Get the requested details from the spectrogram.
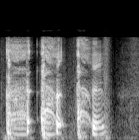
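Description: coughing and throat clearing

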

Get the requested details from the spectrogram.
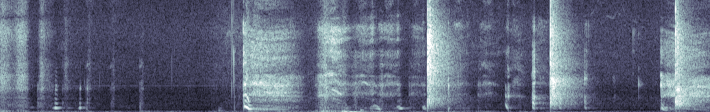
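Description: slow clap

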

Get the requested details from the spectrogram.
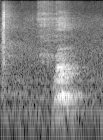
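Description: guard dog barking

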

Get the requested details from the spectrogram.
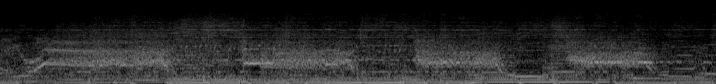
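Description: singer screaming

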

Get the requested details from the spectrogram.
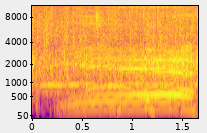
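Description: studio audience clapping

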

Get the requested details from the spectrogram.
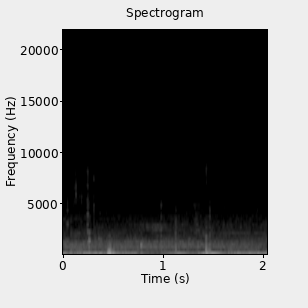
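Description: dog licking the microphone

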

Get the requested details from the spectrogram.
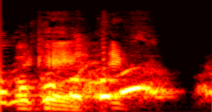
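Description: dog barking

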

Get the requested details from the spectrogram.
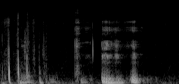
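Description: burp

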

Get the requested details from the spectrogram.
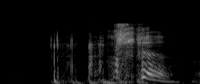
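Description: sneeze

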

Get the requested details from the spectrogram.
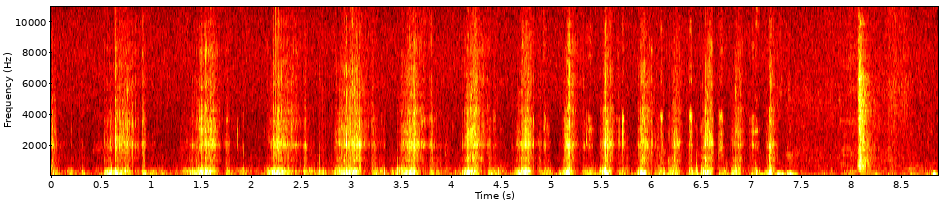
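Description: crunching on goldfish crackers

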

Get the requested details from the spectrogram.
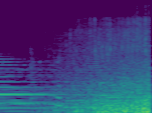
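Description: heavy rain with thunder

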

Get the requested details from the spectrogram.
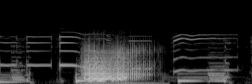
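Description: fart sound

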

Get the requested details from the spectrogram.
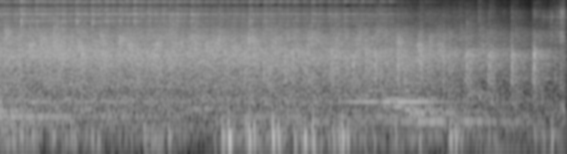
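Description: audience clapping

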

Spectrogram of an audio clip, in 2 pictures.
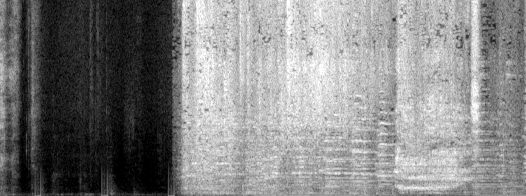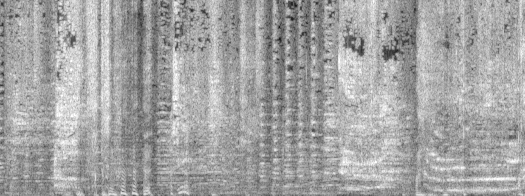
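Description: lion roaring

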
